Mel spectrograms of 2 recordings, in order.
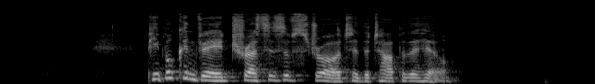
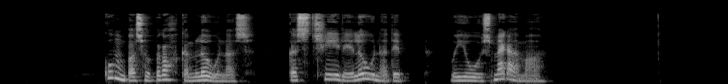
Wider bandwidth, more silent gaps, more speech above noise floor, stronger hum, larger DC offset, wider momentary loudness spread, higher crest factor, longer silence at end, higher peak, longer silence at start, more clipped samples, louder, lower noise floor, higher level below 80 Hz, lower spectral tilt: about the same, 11.5 kHz vs 12 kHz; neither; second, 51 dB vs 56 dB; neither; neither; second, 10 LU vs 18 LU; second, 20 dB vs 26 dB; second, 1.45 s vs 1.85 s; second, -10 dBFS vs -2 dBFS; first, 1.5 s vs 1.05 s; neither; second, -28 LUFS vs -21 LUFS; about the same, -79 dBFS vs -80 dBFS; second, -76 dBFS vs -66 dBFS; first, -4 dB/octave vs -2 dB/octave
